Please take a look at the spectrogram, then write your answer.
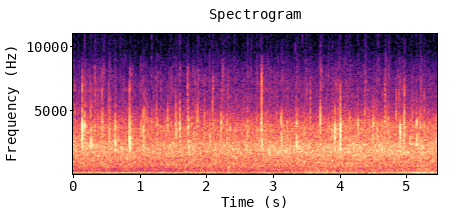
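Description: Steady rain pours over rice fields in Buachet district, Surin, a dense even hiss with scattered drop taps, no voices, and a low constant hum underneath.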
